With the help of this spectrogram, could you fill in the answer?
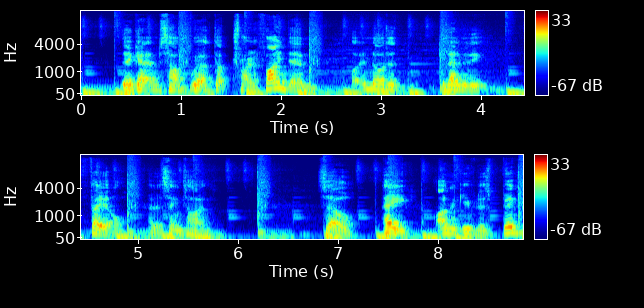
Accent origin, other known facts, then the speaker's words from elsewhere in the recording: South Wales, United Kingdom; he's actually from Wales, which is my home country, South Wales, UK.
